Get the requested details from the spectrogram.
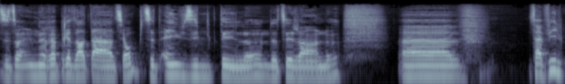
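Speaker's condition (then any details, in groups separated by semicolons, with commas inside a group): Cerebral palsy, near quadriplegia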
